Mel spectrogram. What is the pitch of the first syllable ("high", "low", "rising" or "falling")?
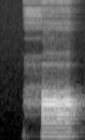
high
